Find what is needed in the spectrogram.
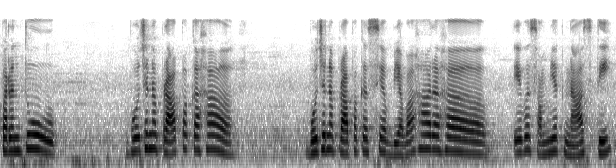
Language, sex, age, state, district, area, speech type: Sanskrit, female, 30-45, Andhra Pradesh, Chittoor, urban, spontaneous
